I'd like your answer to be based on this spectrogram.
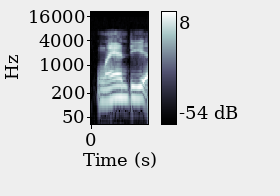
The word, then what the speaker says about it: Landi: That's Eric, spelled with a K, Landy, L-A-N-D-I, on all of the social media garbage.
